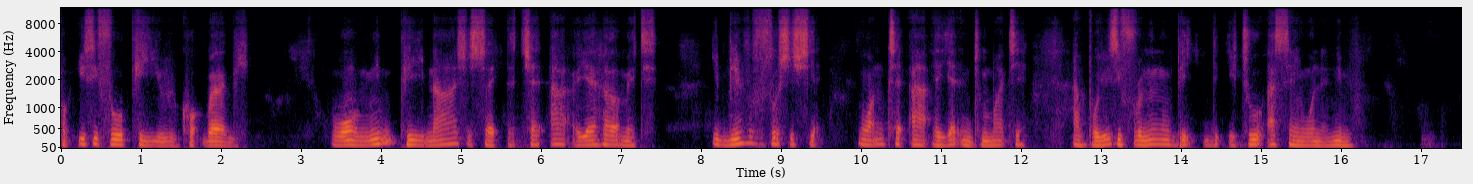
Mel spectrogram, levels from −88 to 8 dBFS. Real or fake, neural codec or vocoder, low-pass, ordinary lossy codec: fake; codec, 16 kHz in and 24 kHz out, 0.6 kbps, FocalCodec, streaming, 4096 codes; 10.8 kHz; Opus, 16 kbps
